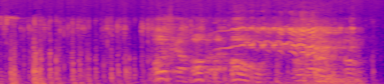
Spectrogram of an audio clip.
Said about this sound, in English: There's a black horse without a rider.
